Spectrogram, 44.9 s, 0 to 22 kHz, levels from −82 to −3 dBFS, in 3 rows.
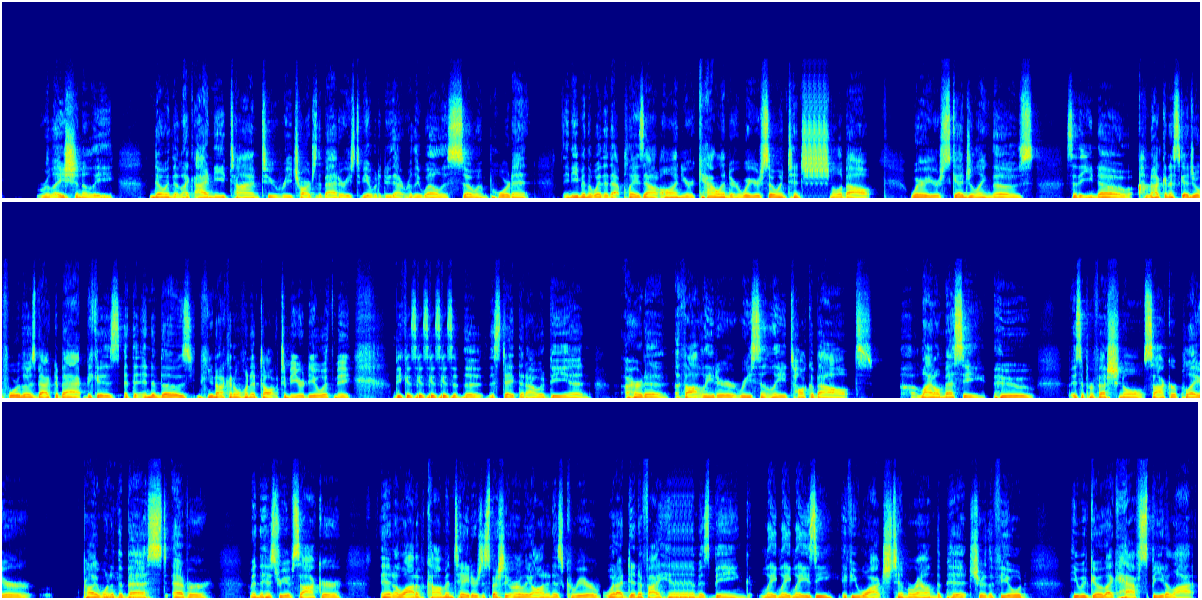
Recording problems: audio stuttering; 4 times, first at 10 s

